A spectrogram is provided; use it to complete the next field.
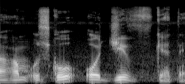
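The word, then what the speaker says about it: ogive: देखने में लिखने में हम ये देखें तो इसको ओगिव पढ़ना चाहिए था, लेकिन इसकी जो प्रोनाउंसिएशन है वो ओगिव नहीं है बल्कि ओजिव।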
